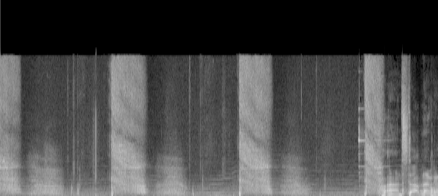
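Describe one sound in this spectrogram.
A man exhales sharply and heavily with each lift.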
